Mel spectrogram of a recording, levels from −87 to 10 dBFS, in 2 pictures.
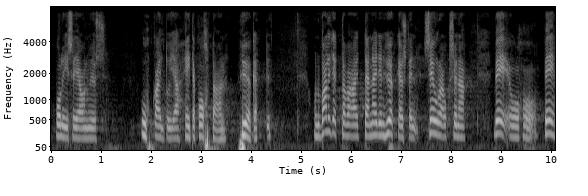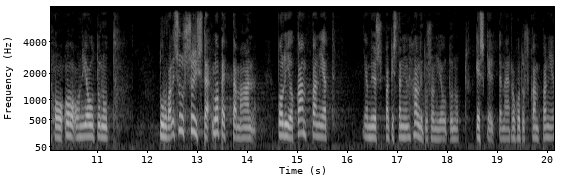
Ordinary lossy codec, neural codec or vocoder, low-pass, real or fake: none; vocoder, 22.05 kHz, 80 mel bands, WaveNeXt; 7.2 kHz; fake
